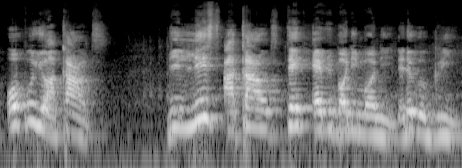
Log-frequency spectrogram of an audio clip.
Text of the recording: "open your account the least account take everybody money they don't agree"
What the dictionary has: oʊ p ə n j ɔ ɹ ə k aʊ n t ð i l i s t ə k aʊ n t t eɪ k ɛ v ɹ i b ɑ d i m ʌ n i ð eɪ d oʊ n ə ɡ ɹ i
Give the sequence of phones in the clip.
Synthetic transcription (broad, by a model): oʊ p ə n j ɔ ə k aʊ n t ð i l i s t ə k aʊ n t t eɪ k ɛ v ɹ i b ɑ d i m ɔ n i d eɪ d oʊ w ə ɡ ɹ i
